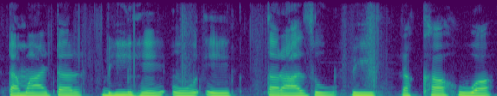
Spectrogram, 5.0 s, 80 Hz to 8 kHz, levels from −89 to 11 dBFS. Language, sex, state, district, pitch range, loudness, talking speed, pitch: Hindi, female, Madhya Pradesh, Bhopal, 190-205 Hz, -14 LUFS, 110 wpm, 200 Hz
